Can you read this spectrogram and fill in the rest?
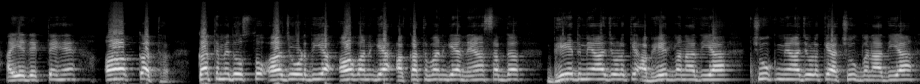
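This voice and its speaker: High-voiced man teaching grammar quiz. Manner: explanatory, repeats key words, addresses viewers as friends. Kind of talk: exam-prep grammar lesson.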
